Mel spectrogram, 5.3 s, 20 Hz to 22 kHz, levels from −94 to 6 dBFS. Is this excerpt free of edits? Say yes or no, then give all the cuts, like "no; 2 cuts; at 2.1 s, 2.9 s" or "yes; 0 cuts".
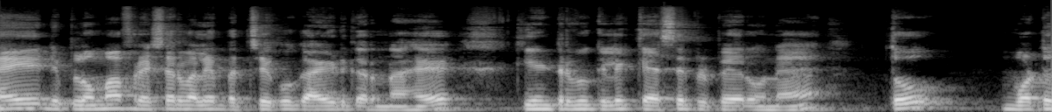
yes; 0 cuts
